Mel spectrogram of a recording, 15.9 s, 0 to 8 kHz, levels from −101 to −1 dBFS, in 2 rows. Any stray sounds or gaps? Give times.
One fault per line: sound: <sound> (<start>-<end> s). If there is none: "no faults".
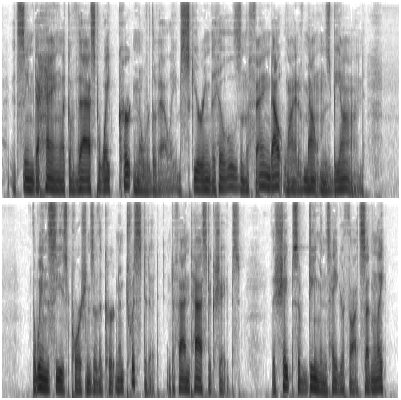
no faults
